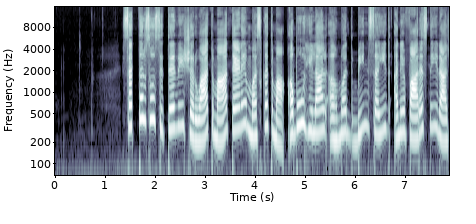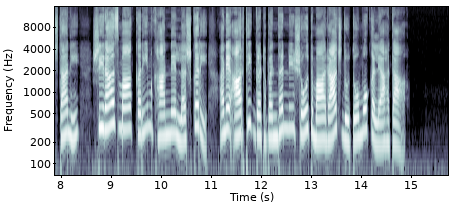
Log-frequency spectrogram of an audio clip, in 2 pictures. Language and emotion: Gujarati, neutral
